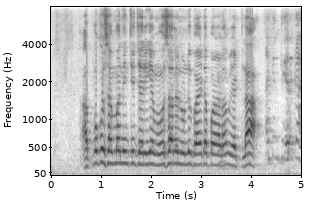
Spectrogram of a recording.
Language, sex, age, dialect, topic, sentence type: Telugu, male, 25-30, Telangana, banking, question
